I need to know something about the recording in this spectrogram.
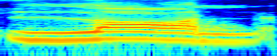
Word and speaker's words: ln: right it's to be pronounced Lon as in your your lawn right your garden lawn right it's pronounced that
